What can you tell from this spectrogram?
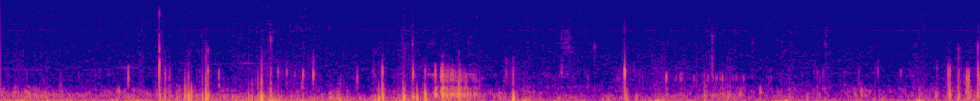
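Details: Stomach growling from hunger, with low irregular gurgling and rumbling and scattered pops and squeaks: borborygmi.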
